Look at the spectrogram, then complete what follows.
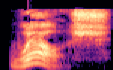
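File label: "welsh", English word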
